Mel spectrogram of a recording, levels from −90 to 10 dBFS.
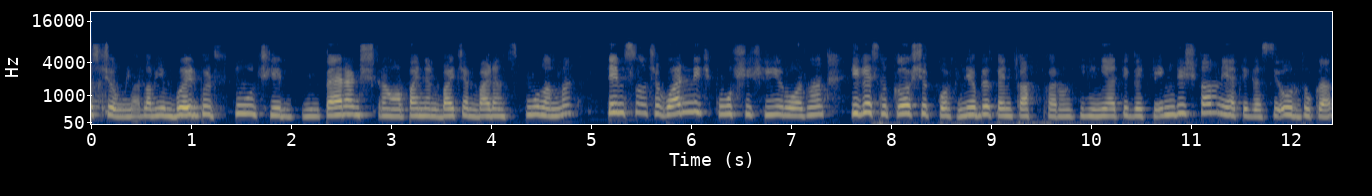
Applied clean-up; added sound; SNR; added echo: neural mask model DeepFilterNet 3.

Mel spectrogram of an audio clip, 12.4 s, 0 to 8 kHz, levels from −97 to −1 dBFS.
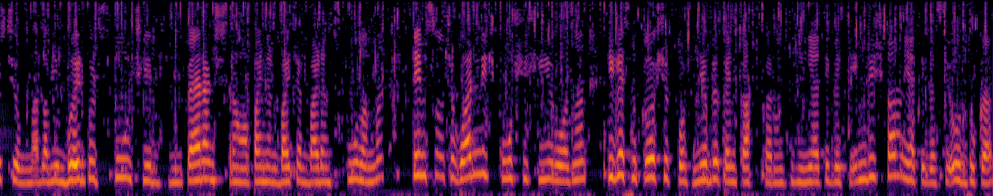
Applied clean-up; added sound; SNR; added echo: classical method spectral subtraction.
